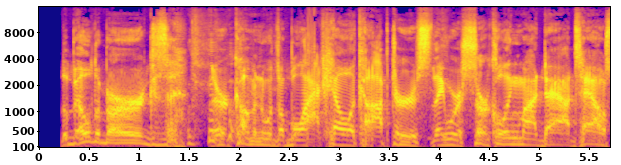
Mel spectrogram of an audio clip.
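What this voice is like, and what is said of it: Imitates another person's voice. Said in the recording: “that's a great Alex Jones”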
